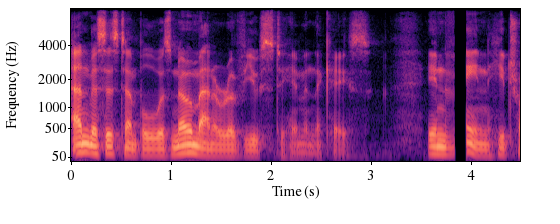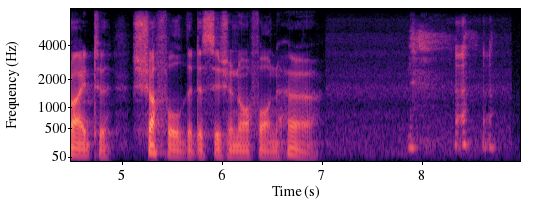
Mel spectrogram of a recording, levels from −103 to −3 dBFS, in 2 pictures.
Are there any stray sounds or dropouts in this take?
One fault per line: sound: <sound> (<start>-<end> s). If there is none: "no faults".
sound: dropout (3.8-4.0 s)
sound: laugh (7.8-8.8 s)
